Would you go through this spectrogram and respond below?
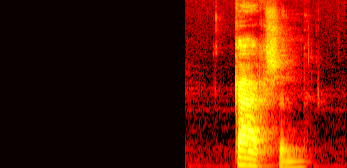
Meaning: plural of kaars
- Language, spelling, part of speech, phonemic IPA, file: Dutch, kaarsen, noun, /ˈkarsə(n)/, Nl-kaarsen.ogg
